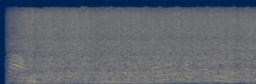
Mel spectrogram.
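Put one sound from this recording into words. Water gushes and splashes loudly from a drain outdoors.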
